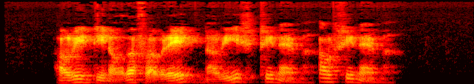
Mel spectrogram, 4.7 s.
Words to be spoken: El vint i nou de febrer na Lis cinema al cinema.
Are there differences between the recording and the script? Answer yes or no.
no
